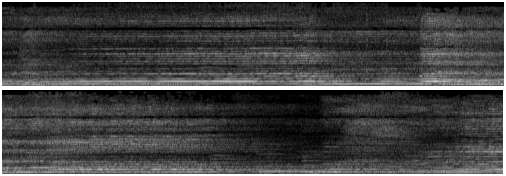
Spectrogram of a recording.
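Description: Sung music: a voice holding long notes, moving to a new pitch every few seconds, over sustained accompaniment.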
